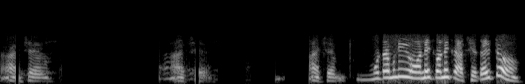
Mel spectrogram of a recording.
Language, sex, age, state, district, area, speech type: Bengali, female, 60+, West Bengal, Paschim Medinipur, rural, conversation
